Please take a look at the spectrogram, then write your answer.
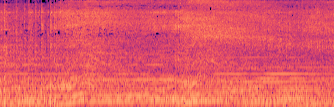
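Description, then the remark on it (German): Loud chainsaws, wielded by two performers on stage near the end of a Thalia Theater staging of Die Odyssee, roar steadily as they saw through a wooden post, their engine pitch rising and falling as they rev and bite into wood, with dense buzzing harmonics filling the whole stretch and no voices. “Die beiden Darsteller sind schon auf der Bühne mit so Kettensägen, zersägen sie so einen Holzpflock.”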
